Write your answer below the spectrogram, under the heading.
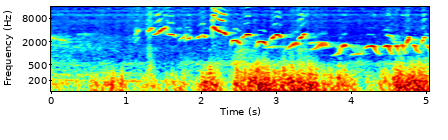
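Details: White-rumped shama singing a run of short whistled, slurred notes, many falling in pitch, quickening into rapid repeated phrases toward the end, over a loud, steady low rumbling background.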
